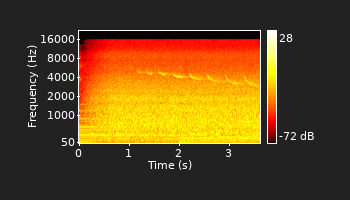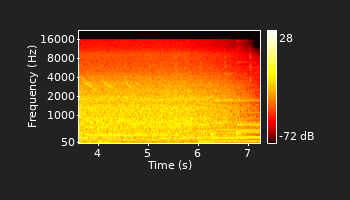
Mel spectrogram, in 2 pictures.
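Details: A canyon wren sings along the Bright Angel Trail in the Grand Canyon, before Indian Garden: about a dozen clear, high, slurred notes tumbling down the scale at roughly four per second, over soft music and a steady rushing background.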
